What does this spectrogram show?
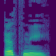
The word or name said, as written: ethni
